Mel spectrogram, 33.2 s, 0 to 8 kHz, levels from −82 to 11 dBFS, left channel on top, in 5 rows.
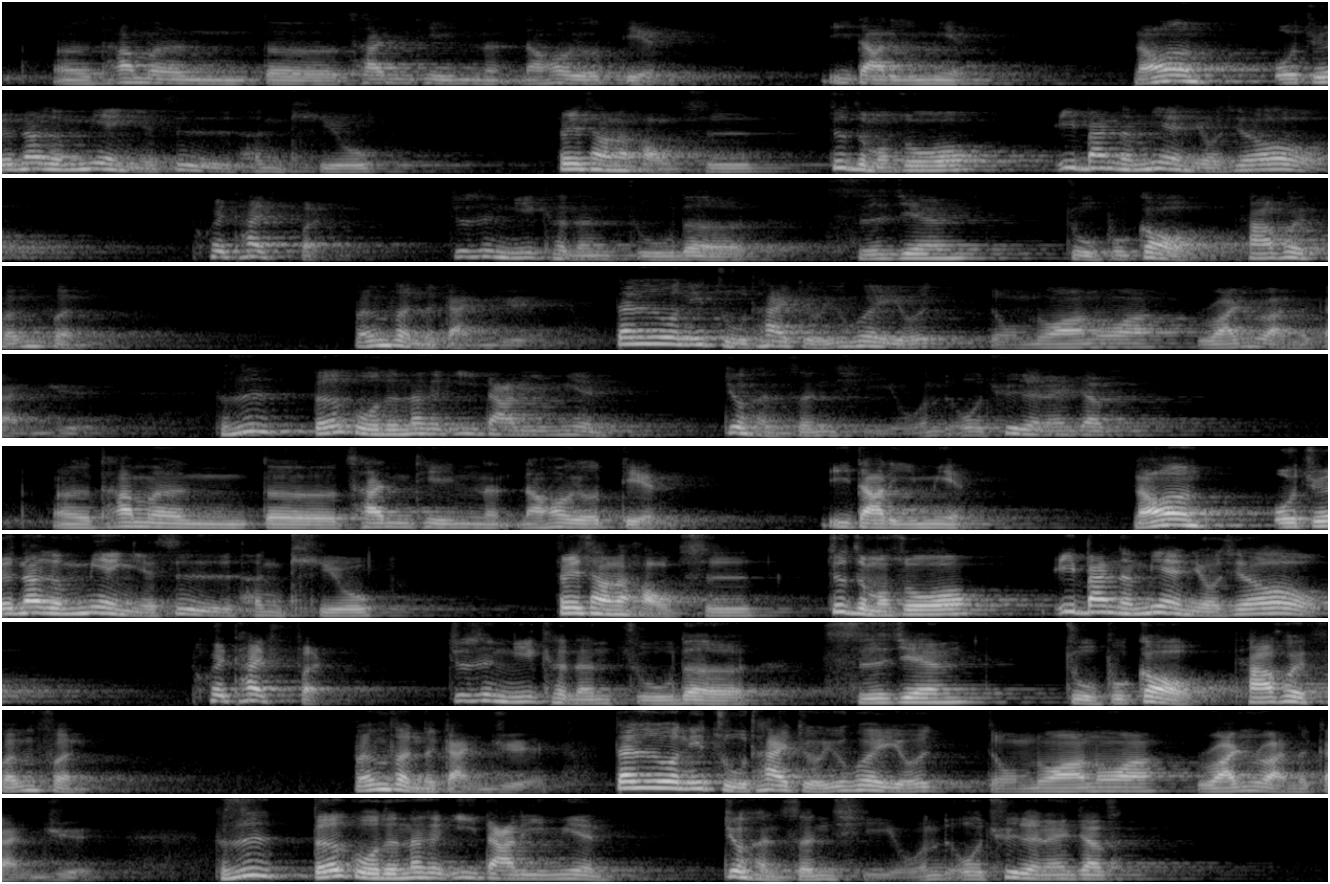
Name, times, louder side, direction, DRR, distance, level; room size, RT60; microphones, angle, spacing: voice 1, 0.3-3.4 4.1-4.9 5.7-6.0 6.4-8.5 9.4-10.4 10.8-11.5 11.9-13.3 14.3-14.9 15.5-17.0 17.5-18.1 18.6-19.2 19.5-20.3 21.7-22.6 23.0-27.0 27.6-29.6 30.1-32.1, right 6 dB, 60° right, 0.4 m, -22 dB
22.5 x 13.0 x 2.4 m
head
